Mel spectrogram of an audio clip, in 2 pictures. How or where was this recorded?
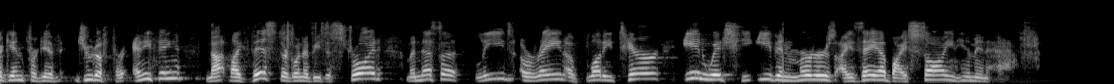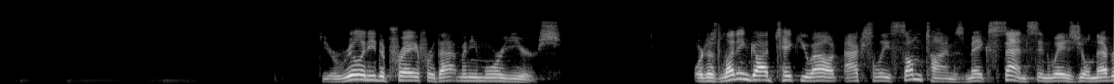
large echoing room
